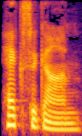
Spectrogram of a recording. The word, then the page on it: hexagon: American English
